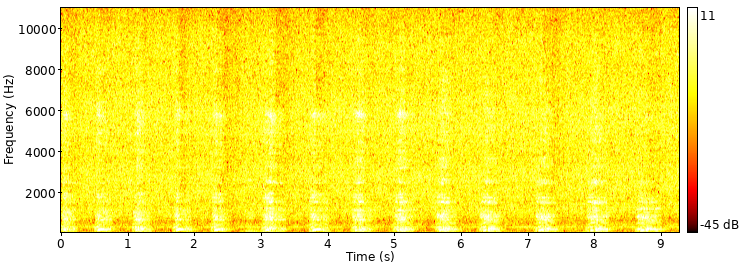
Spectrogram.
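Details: A jaguar gives its sawing call, a long run of deep, hoarse grunts evenly spaced about every half second.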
